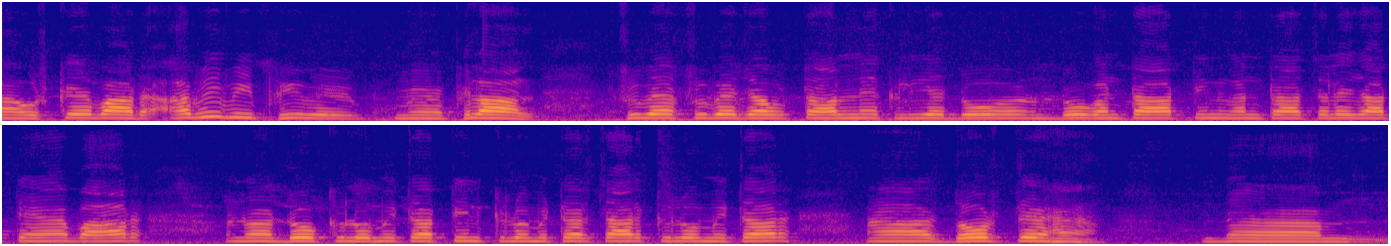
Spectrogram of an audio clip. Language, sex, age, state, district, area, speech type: Urdu, male, 45-60, Bihar, Supaul, rural, spontaneous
